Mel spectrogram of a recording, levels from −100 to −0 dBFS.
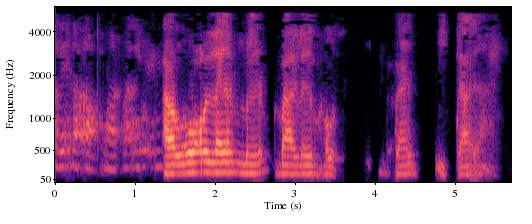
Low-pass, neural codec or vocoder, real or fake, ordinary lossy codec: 5.4 kHz; codec, 24 kHz, 1.5 kbps, HILCodec; fake; MP3, 24 kbps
